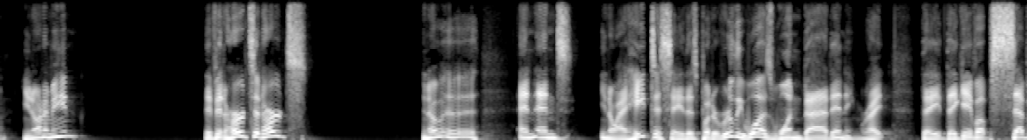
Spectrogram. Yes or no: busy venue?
no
